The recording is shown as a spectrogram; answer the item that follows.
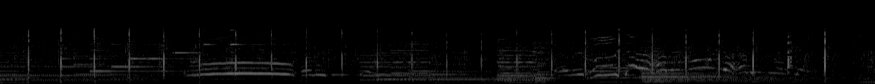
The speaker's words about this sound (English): Let's clap our hands to Him, shall we?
